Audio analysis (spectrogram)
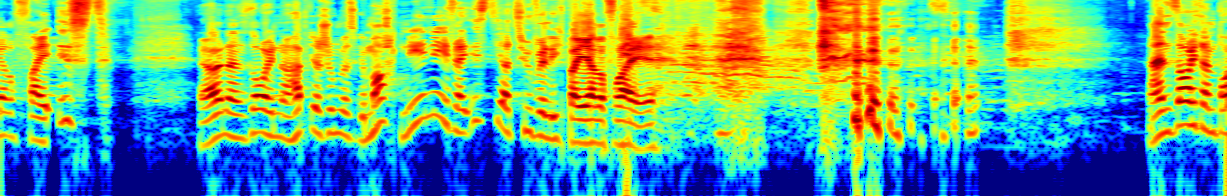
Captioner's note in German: Gelächter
